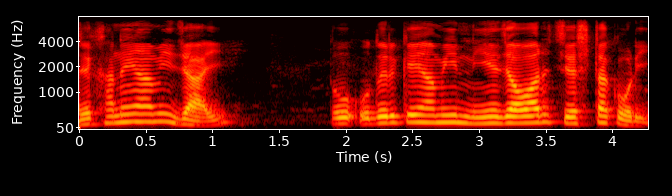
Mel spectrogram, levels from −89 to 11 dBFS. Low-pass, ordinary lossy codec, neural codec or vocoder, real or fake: 7.2 kHz; none; none; real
